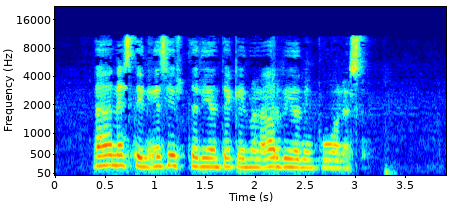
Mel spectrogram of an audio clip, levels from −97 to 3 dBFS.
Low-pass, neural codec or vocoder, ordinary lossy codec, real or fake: 10.8 kHz; codec, 44.1 kHz, 3.4 kbps, Pupu-Codec; MP3, 48 kbps; fake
